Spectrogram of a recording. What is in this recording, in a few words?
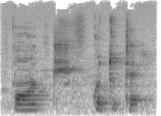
cloudy, chamacoco; nublado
